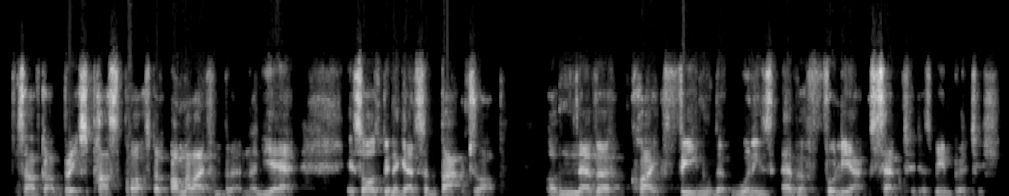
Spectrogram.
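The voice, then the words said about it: Yorkshire English accent. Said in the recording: “this is a Yorkshire accent.”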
